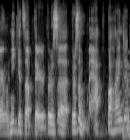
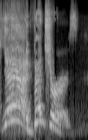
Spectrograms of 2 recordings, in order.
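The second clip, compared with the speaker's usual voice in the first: very high, sing-song, swooping crowd cheering; 11 semitones higher, 4 dB louder than usual. Voicing the townspeople cheering on the adventurers: cheering crowd. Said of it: "just start cheering".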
